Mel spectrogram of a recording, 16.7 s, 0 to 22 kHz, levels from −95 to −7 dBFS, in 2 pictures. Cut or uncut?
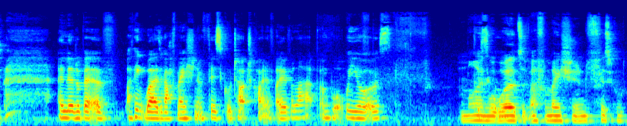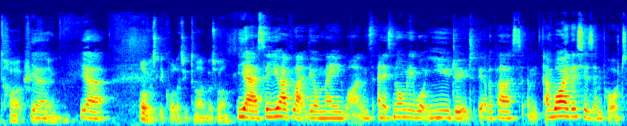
uncut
